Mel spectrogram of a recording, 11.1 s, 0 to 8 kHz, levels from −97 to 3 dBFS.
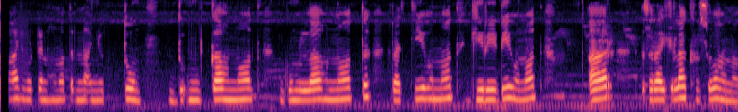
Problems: none marked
